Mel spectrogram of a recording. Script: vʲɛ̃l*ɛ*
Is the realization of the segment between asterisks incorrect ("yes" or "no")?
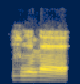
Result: no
